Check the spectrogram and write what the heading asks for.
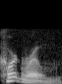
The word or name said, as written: courtroom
